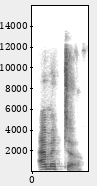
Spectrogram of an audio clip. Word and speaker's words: amateur: in the list is amateur the british pronounce it as amateur and the americans pronounce it as amateur in both the stresses on the first syllable this means a person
